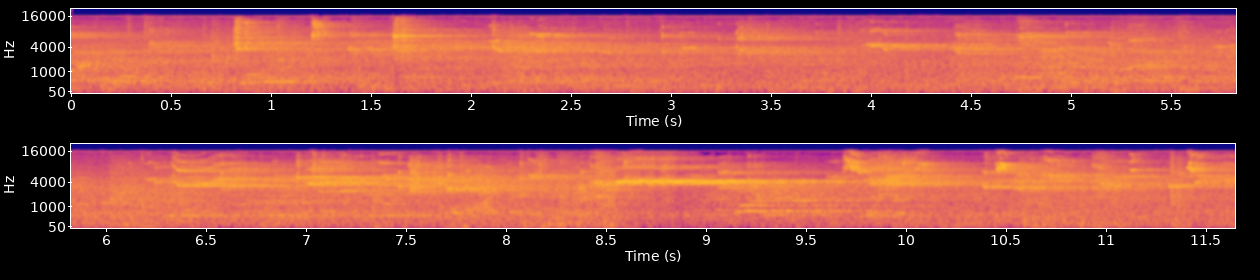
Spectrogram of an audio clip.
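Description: Young men call out and chatter in an echoing hall.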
